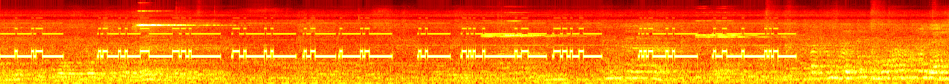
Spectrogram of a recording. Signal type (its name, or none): TTY/TDD text telephone tones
